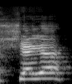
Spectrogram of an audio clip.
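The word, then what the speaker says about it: CEIA: And we also have Shea USA. Now, Shea USA, Shea is spelled C-E-I-A.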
